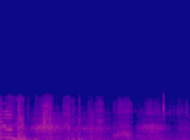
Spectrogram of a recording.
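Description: Saint Bernard panting close by, a faint repeated breathy hiss, with soft crunches of footsteps in snow.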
